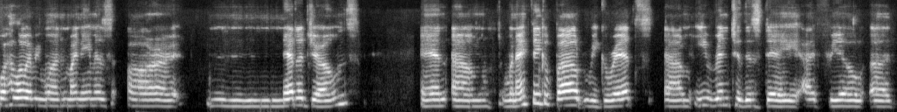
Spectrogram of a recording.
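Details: Adult woman who stutters, with audible repetitions; stuttering.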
